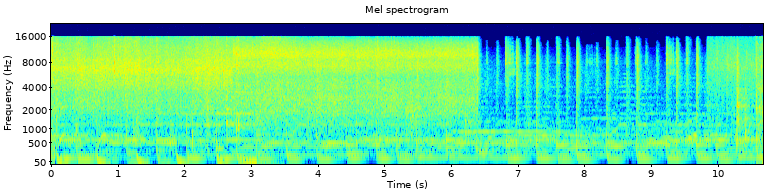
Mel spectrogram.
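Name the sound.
onion and capsicum sautéing in pan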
